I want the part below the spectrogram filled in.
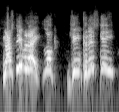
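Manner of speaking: slowed mock yell at Stephen A; Mad Dog yelling. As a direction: holler names like a radio host. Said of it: "yelling all these fucking wrestlers".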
